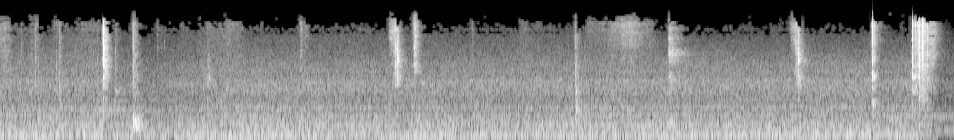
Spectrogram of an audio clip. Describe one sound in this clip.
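Scissors snip sharply a few times.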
